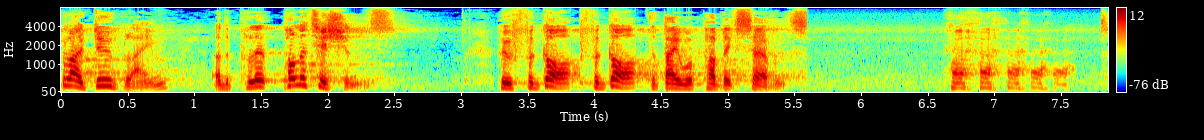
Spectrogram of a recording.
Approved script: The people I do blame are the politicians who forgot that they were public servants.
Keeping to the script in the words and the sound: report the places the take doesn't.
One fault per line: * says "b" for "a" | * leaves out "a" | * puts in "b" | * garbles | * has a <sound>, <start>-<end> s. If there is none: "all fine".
* puts in "forgot"
* has a laugh, 6.6-7.6 s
